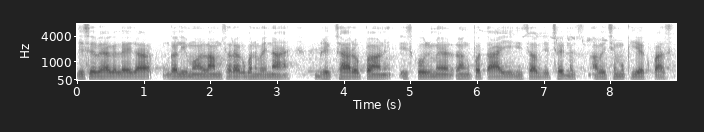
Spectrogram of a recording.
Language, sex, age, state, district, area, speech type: Maithili, male, 18-30, Bihar, Begusarai, rural, spontaneous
